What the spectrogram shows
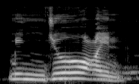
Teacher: nun mati bertemu dengan huruf Jim cara membacanya samar-samar membentuk huruf Jim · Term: ikhfa Haqiqi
